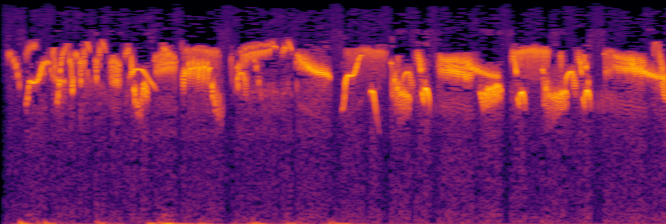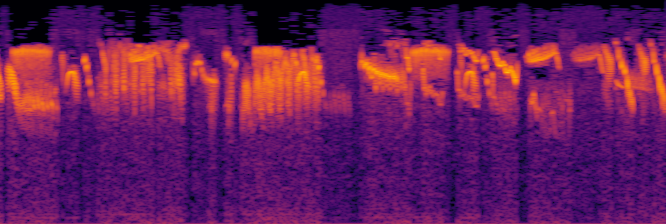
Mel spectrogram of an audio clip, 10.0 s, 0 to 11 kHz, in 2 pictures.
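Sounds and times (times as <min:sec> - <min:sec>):
calandra lark singing: 0:00.0 - 0:09.9.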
